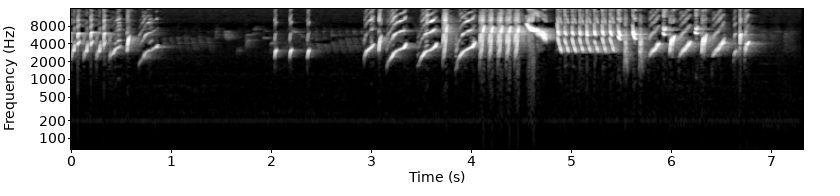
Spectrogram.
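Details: European goldfinch song in broken phrases: clusters of sweet rising chirps, a few isolated double notes, then a long tumbling twitter with dry buzzy trills; soft background hum.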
